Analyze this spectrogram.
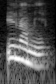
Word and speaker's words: amie: Ami, une amie. Je ne le prononce pas le E, mais j'écris E à la fin.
